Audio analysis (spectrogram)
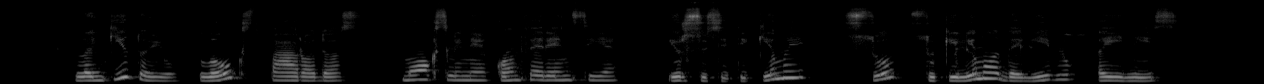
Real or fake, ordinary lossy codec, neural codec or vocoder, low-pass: fake; MP3, 96 kbps; autoencoder, 48 kHz, 128 numbers a frame, DAC-VAE, trained on Japanese speech; 19.8 kHz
